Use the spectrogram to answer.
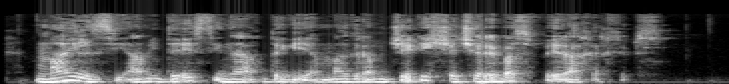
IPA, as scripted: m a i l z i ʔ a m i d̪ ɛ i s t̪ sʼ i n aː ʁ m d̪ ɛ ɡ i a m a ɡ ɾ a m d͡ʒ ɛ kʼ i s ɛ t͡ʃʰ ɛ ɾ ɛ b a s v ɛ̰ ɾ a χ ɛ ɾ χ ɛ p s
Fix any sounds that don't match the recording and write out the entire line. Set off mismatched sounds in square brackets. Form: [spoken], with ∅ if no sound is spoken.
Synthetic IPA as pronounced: m a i l z i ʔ a m i d̪ ɛ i s t̪ sʼ i n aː ʁ m d̪ ɛ ɡ i a m a ɡ ɾ a m d͡ʒ ɛ kʼ i [ʃ] ɛ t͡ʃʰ ɛ ɾ ɛ b a s v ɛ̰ ɾ a χ ɛ ɾ χ ɛ p s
